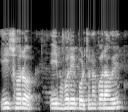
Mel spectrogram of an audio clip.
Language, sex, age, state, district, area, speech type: Odia, male, 30-45, Odisha, Mayurbhanj, rural, spontaneous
